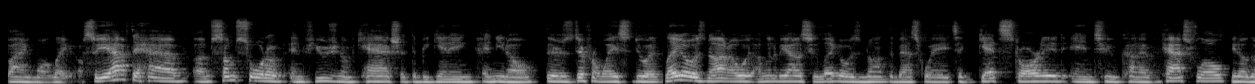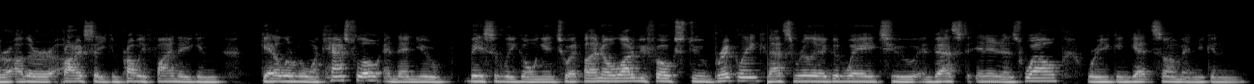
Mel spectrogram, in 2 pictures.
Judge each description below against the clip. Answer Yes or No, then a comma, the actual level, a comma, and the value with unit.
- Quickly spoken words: Yes, fast, 260 wpm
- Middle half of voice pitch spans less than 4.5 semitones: Yes, average, 2.9 semitones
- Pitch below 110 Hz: No, low, 125 Hz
